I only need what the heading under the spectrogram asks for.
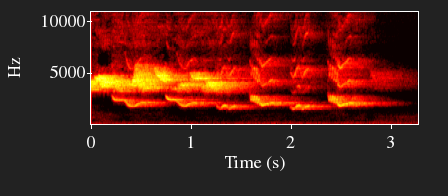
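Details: Thrush (sabiá) singing: a run of clear, slurred whistled phrases, each sliding downward from high to mid pitch. About five phrases follow one another closely over three seconds, fading toward the end over a faint low background hum.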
